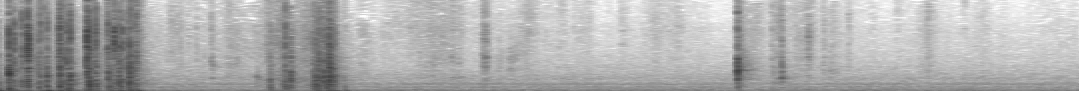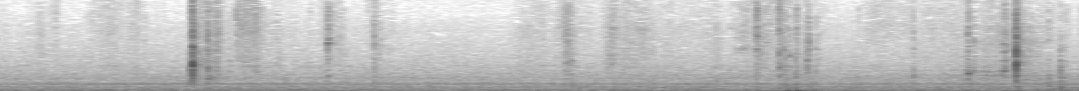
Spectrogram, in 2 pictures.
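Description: Shuffling and drawing cards from a unicorn-themed deck: a dense riffling burst opens, followed by a second shorter shuffle and then a few soft, isolated card snaps and slides over a quiet background.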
